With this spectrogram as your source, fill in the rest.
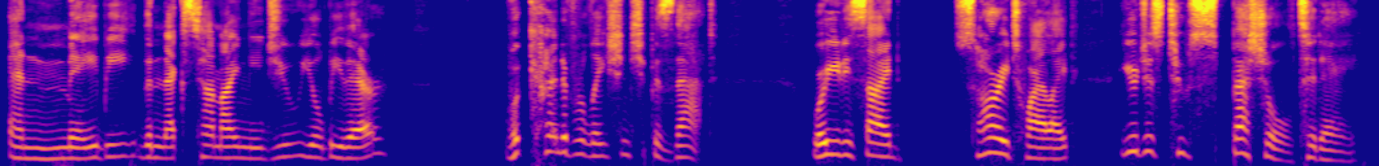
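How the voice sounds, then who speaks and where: A woman plays a young female pony from a storybook, wounded and bitter. The voice sits low and accuses with sarcasm and rhetorical jabs. The sound is very dry. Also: no echo. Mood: bitter, accusing. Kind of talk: dramatised fan fiction reading.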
